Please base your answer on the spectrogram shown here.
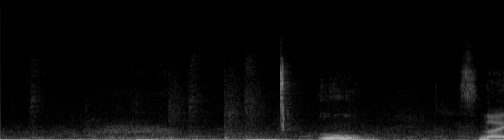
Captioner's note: slurping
